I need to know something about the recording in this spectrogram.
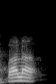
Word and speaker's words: Bala: Yeah, Bal, yeah, Bal, Bal, how do you say your Yeah, name? Yeah. Bala. Bala, Yes. yes, Bala.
